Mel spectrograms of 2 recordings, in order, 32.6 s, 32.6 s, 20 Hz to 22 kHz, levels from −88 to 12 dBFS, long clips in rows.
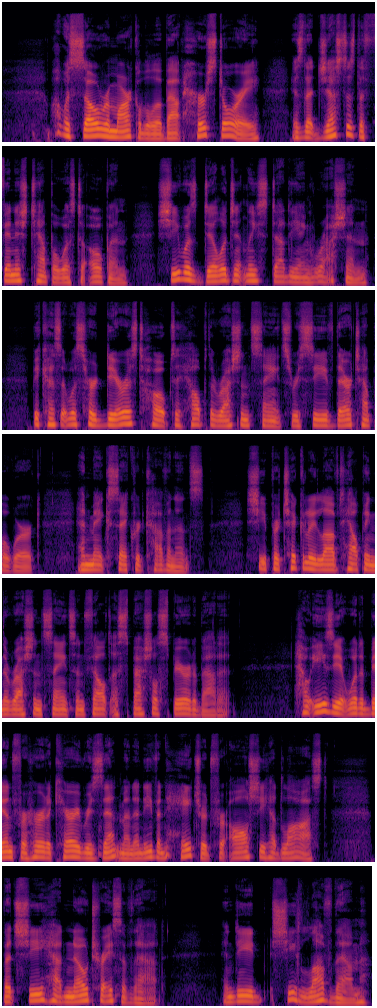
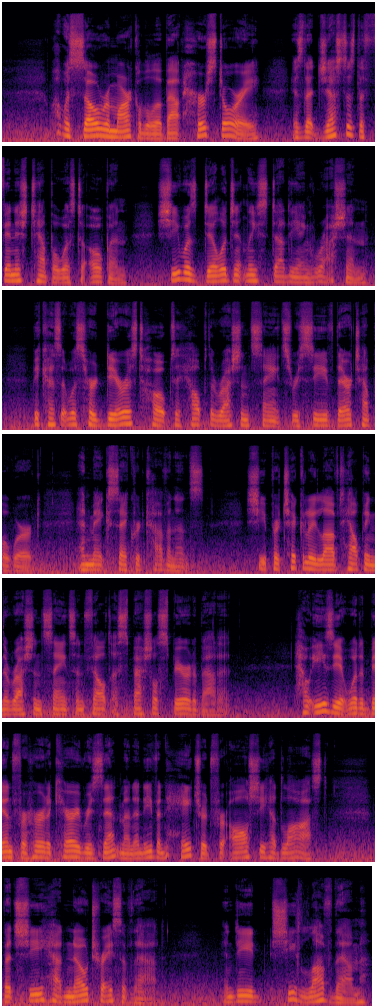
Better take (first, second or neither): first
